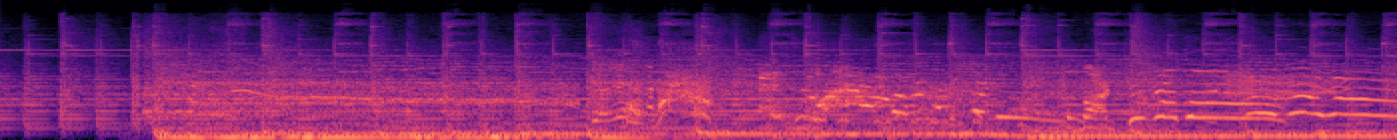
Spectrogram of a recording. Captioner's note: upbeat music; laughing and cheering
